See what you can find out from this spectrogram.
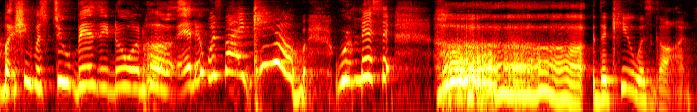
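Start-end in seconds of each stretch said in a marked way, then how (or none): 2.5-3.9 urgent stage whisper-call; high anxious call. Retold or imitated. Fan voicing panic at missed cue, high urgent call. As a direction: raise it high and loud.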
